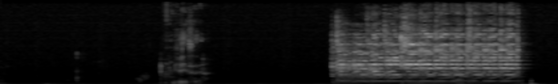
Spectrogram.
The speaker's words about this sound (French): ma sonnerie c'est la, la, la, la, sonnerie de l'intro des Transformers. Tu sais, je vais vous le faire sonner.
